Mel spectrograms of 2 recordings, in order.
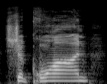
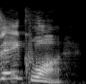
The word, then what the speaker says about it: Saquon: Before we go to Jim, yo, BT had me cracking up today because people kept saying Shaquan, Saquon. He's like, it's Saquon. You guys keep butchering his name.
